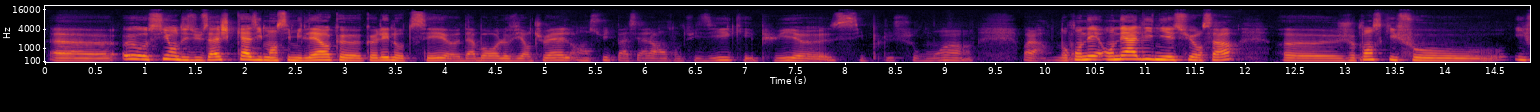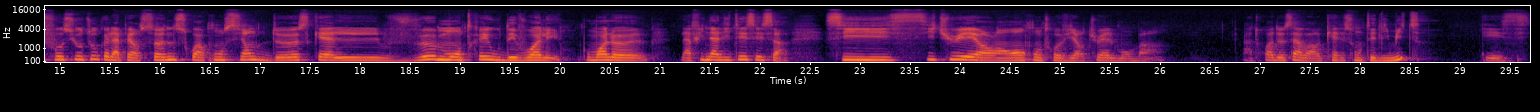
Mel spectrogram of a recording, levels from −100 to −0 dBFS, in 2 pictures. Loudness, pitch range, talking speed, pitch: -34 LUFS, 165-210 Hz, 170 wpm, 185 Hz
